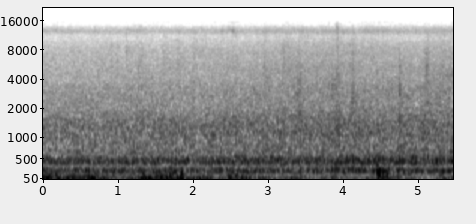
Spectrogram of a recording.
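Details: Spring hive inspection with honey bees, boxes being added: a continuous low droning buzz, smooth and unbroken over five seconds, one small knock near the end.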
